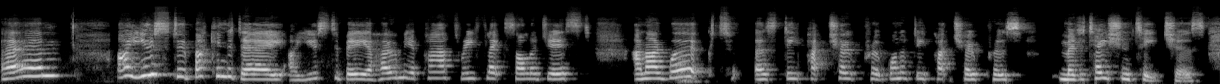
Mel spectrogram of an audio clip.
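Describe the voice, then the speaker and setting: In a British accent, a woman with a high pitch talks at a fairly slow pace with lively intonation. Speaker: retreat industry mentor. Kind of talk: interview.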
